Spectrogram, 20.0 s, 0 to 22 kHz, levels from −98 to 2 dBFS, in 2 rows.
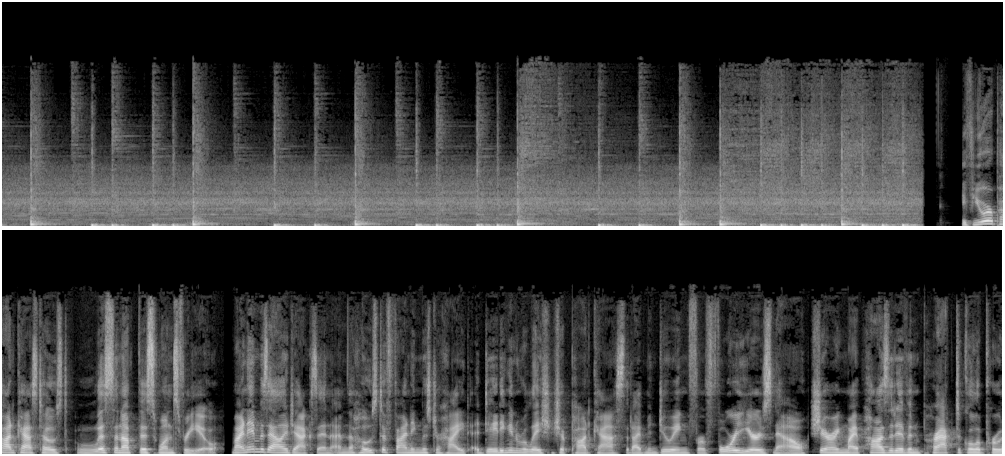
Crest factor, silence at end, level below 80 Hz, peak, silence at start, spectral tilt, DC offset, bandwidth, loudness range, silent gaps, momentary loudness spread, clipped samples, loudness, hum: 20 dB; 0 s; -38 dBFS; -2 dBFS; 0 s; -4 dB/octave; under 0.1%; 16.5 kHz; 9 LU; 9.23-9.35 s, 9.53-9.60 s, 12.24-12.31 s; 13 LU; under 0.1%; -21 LUFS; none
